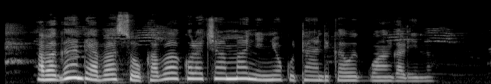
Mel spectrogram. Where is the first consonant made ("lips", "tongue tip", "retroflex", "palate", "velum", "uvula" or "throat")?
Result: lips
